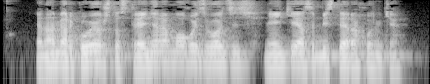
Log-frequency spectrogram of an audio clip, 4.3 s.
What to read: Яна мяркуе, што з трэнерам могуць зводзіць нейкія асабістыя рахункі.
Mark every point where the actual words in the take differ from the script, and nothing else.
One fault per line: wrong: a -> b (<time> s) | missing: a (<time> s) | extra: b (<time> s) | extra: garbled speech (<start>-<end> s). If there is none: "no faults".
no faults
